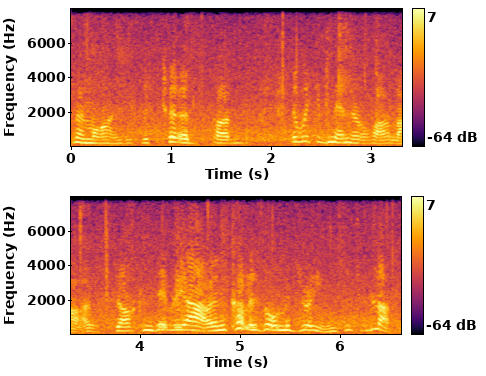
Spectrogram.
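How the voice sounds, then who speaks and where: A woman's voice: a little high, moderate pace, natural voice. A woman playing a scheming, fretful pie seller in a vintage radio play, coy and anxious in a theatrical delivery. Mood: guilt-ridden. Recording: hissy vintage radio recording with rain noise.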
